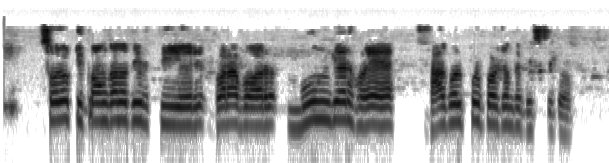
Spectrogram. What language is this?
Bangla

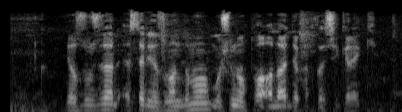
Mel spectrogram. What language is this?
Uyghur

